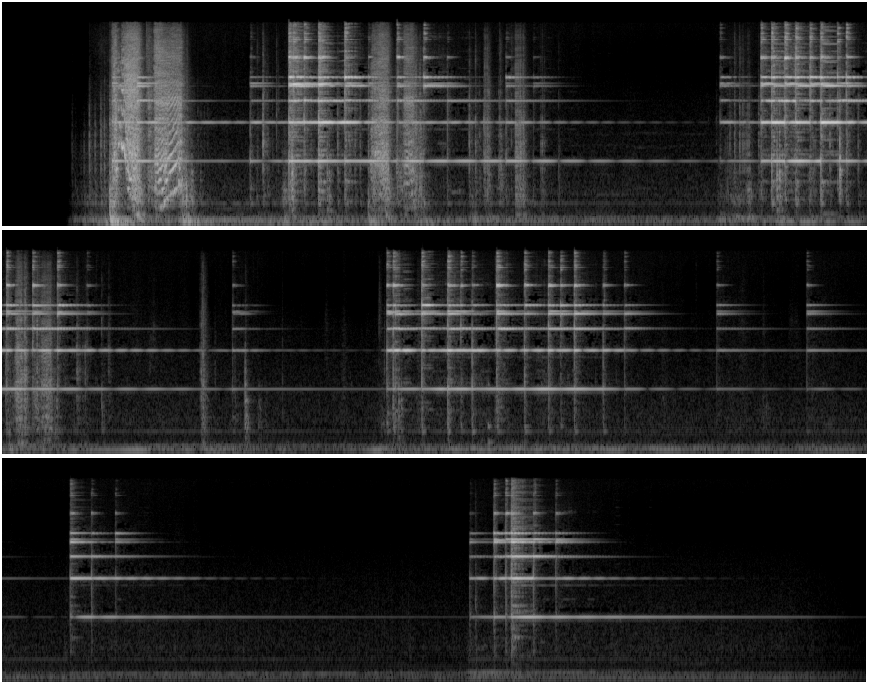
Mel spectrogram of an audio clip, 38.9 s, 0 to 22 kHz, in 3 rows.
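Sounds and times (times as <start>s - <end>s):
door hinge squeaking: 1.2s - 3.1s, 5.5s - 6.5s
shop doorbell jangling: 1.6s - 17.9s, 18.5s - 29.0s, 33.0s - 36.3s.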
